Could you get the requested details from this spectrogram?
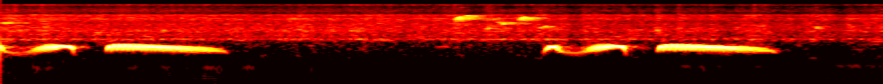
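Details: Lure recording of a spotted dove meant to draw replies from other doves. Two cooing phrases, each a quick wavering double note followed by a drawn-out descending coo, separated by about two seconds of quiet.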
